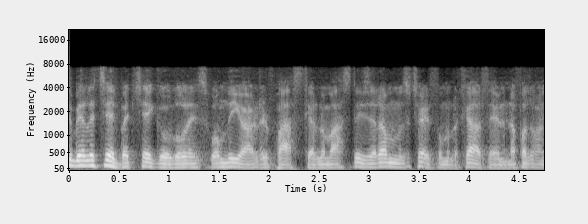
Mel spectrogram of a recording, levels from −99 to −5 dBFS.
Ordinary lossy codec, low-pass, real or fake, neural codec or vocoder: Opus, 64 kbps; 7.2 kHz; fake; codec, 16 kHz in and 24 kHz out, 0.4 kbps, LongCat-Audio-Codec, fine tuned four codebook decoder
